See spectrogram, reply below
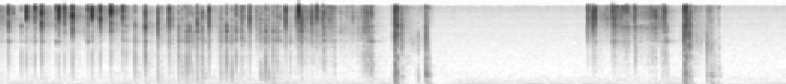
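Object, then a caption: Block of ice. Long patterned nails and fingertips tap and scratch the top surface of a large, solid, clear ice block resting on a teal cloth. A dense run of bright, crisp clicks and scratches fills the first two and a half seconds, followed by a few sharp taps, a quiet pause, and another short burst of clicky tapping.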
